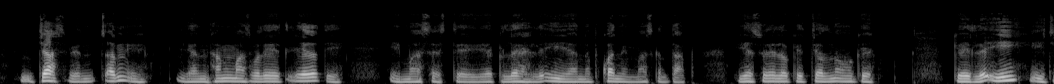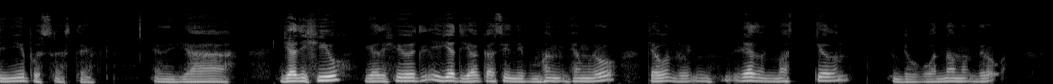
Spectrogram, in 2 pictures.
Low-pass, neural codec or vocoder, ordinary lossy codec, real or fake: 19.8 kHz; vocoder, 44.1 kHz, 128 mel bands every 512 samples, BigVGAN v2; MP3, 48 kbps; fake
